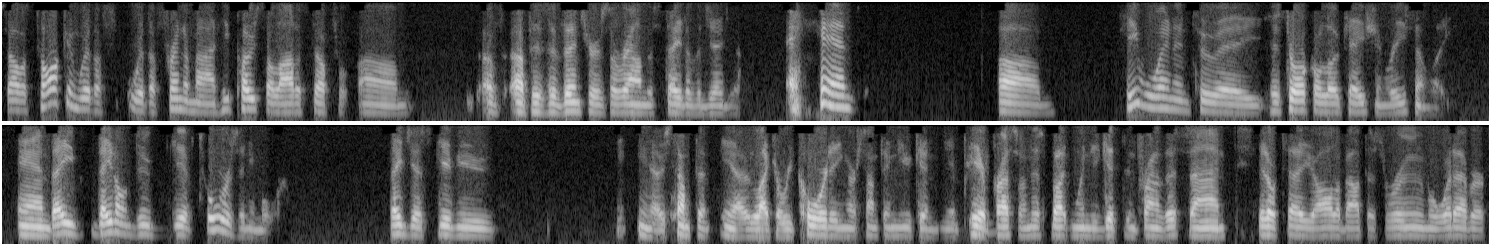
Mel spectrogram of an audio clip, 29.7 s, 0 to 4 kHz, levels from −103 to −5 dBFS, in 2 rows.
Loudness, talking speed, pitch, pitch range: -31 LUFS, 170 wpm, 110 Hz, 105-125 Hz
